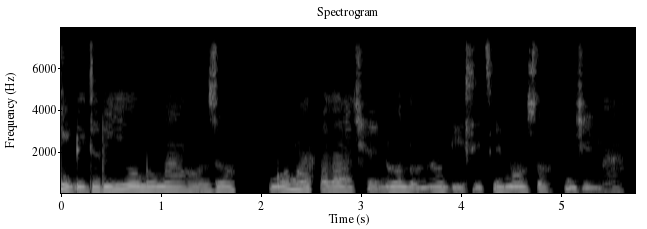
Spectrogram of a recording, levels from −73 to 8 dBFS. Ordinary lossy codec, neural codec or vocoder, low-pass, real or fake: none; codec, 44.1 kHz, 3.4 kbps, Pupu-Codec; 7.2 kHz; fake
